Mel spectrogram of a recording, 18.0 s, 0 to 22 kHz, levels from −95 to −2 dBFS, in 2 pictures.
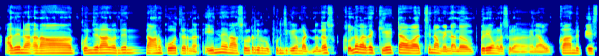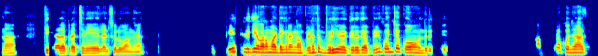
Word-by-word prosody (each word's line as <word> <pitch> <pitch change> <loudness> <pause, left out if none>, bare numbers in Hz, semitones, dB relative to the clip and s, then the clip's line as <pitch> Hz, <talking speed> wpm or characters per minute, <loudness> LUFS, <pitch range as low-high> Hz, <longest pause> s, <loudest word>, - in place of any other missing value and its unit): அது 160 +3 +2
நா - - +2 0.2
நான் 165 +1 +2
கொஞ்ச 160 +2 -2
நாள் 175 0 +3
வந்து 165 +2 -4 0.4
நானும் 160 +2 0
கோவத்தில 155 0 +1
இருந்தேன். 135 -5 -7 0.2
"என்ன 190 +3 -1
நான் 155 -2 0
சொல்றத 165 +2 -2
இவுங்க 150 -3 -6
புரிஞ்சிக்கவே 150 0 -4
மாட்டேன்" 130 -1 -4
இந்த 165 +5 +1 0.3
சொல்ல 150 +8 +2
வராத 175 0 +3 0.2
கேட்டாவாச்சு 170 0 +1
நம்ம 150 -6 -2
என்ன 135 -1 -2
அந்த 130 +1 0 0.3
பெரியவங்கள 150 -3 +1
சொல்லுவாங்க 110 -1 -7
இல்லயா! 110 0 -4
உட்கார்ந்து 160 +6 -2
பேசினா 145 0 -3 0.5
தீராத 160 -2 +2
பிரச்சனையே 145 +1 0
இல்லேன்னு 135 -3 -3
சொல்லுவாங்க 115 -2 -3 1.4
பேசுறதுக்கே 220 -2 +3
வர 195 - +7
மாட்டேங்கிறாங்க, 185 -1 +4
அப்ப 160 -1 -2
என்னத்த 200 +1 +1
புரிய 180 +2 +7
வைக்கிறது? 170 -1 +3
அப்பிடின்னு 200 +7 -2
கொஞ்சம் 220 0 +1
கோவம் 185 -1 +5
வந்துருச்சு. 145 - -8 1.4
அப்புறம் 250 -3 -10
கொஞ்ச 190 -1 +1
நாள். 190 -1 +1
160 Hz, 150 wpm, -22 LUFS, 145-180 Hz, 1.4 s, வர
